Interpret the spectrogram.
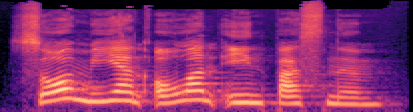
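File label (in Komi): "со миян олан инпасным", Komi, female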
